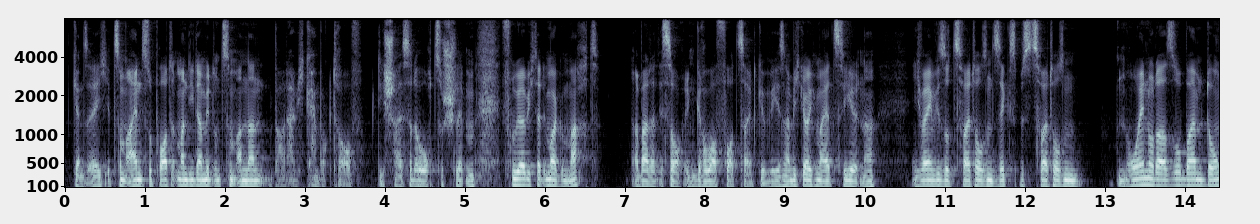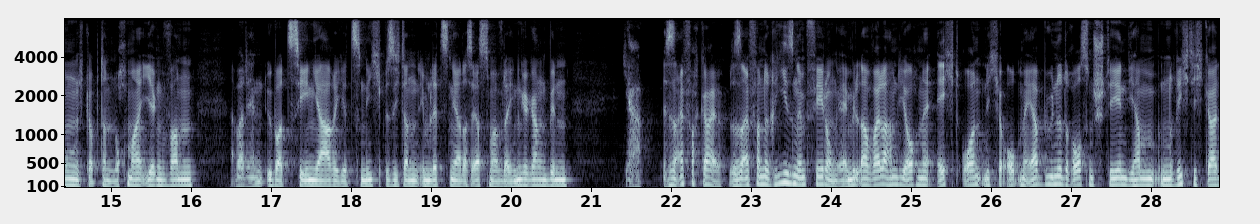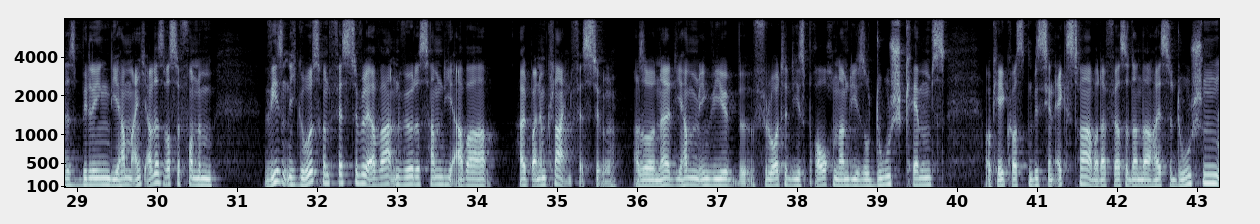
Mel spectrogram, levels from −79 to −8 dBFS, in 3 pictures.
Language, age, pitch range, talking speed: German, 30-49, 100-120 Hz, 210 wpm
